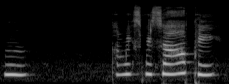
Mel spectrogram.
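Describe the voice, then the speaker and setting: Very high-pitched, cutesy woman streamer. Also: level tone, normal speed. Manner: gushing, repetitive greetings, cutesy. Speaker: VTuber streamer. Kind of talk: casual livestream chat.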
